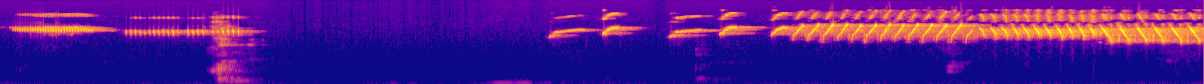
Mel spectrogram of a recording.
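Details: Canary song with a steady high trill, a short broken trill and a click, a pause, then rising upslurred chirps leading into a long, fast, rolling trill that drops slightly in pitch near the end.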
